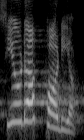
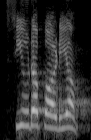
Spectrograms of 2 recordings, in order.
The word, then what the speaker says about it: pseudopodium: This is a new biological word, pseudopodium. How do we pronounce the word? Pseudopodium. Pseudopodium. Yeah. P is silent. It's starting with the P, but it is silent.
